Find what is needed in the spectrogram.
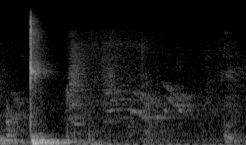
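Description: A single sharp click with a low thump about a third of a second in, then faint rustling: a handling noise.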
